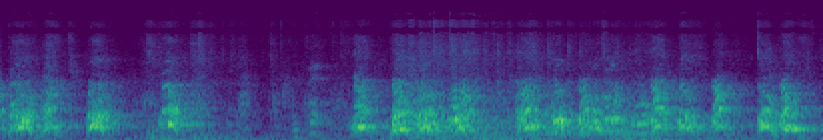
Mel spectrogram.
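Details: Fighting dogs, one confronting a dominant 'dog king'. Gruff snarling barks come in uneven groups, quieter early on, then a steadier run of rough growled barks in the second half.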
